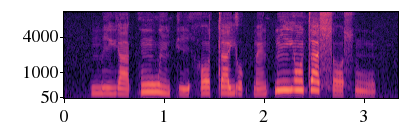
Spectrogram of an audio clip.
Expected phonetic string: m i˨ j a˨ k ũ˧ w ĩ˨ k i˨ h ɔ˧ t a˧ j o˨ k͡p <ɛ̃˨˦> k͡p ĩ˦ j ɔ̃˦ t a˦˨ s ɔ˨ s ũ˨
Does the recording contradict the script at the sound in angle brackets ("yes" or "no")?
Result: no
